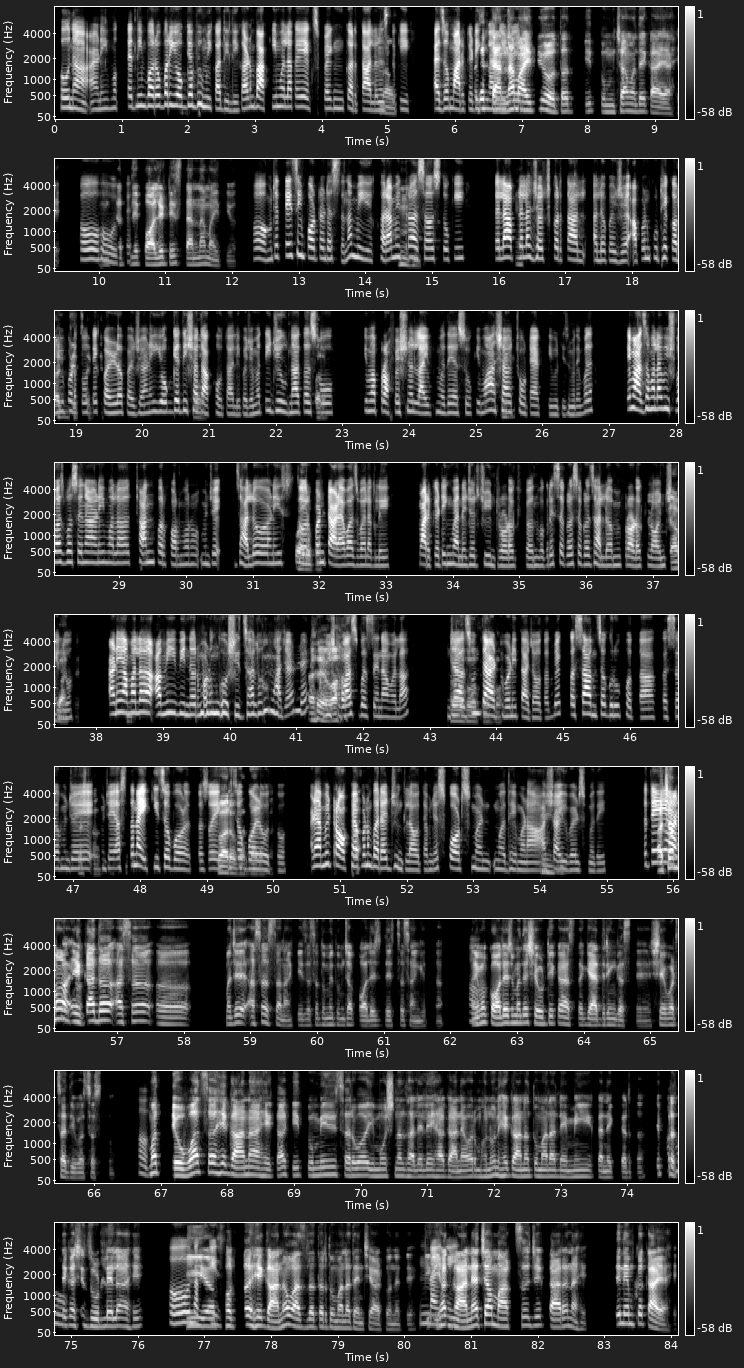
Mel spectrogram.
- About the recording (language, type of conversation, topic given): Marathi, podcast, जुन्या मैत्रीची आठवण कोणत्या गाण्यामुळे उजळते?
- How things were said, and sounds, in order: tapping; other noise; in English: "एक्सप्लेन"; other background noise; in English: "लाईफमध्ये"; in English: "प्रॉडक्ट लॉन्च"; in Hindi: "क्या बात है!"; laughing while speaking: "आम्ही विनर म्हणून घोषित झालो"; unintelligible speech; laughing while speaking: "अरे वाह!"; in English: "ग्रुप"; in English: "इव्हेंट्समध्ये"; in English: "कनेक्ट"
